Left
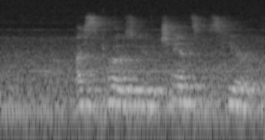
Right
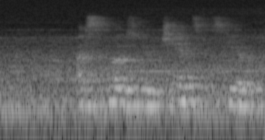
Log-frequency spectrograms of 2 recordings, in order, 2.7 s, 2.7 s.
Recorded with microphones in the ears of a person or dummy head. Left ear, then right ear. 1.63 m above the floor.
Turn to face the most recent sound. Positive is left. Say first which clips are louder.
# left 3 dB
turn(degrees=70)  # may be behind; listen again after turning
